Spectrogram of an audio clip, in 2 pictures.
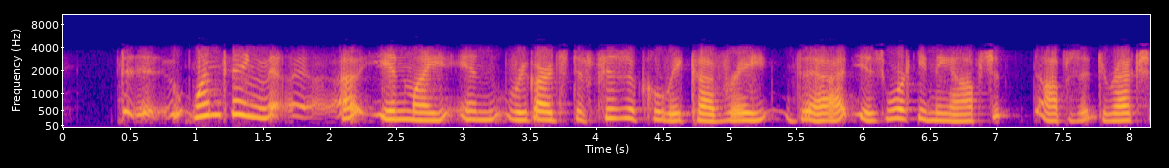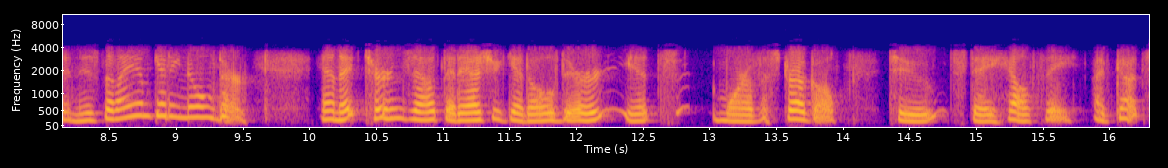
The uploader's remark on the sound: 100 Pounders Phone Meeting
